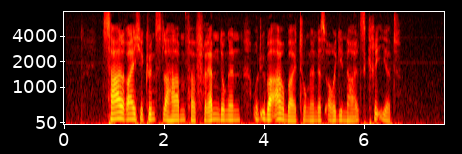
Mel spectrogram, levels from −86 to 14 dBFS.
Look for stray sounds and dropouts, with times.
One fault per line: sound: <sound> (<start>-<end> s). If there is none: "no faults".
no faults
